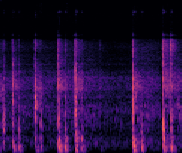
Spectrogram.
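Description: Fingers type a memo on a computer keyboard while entering data in ABSS accounting software, with close, crisp clusters of key taps separated by short pauses.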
